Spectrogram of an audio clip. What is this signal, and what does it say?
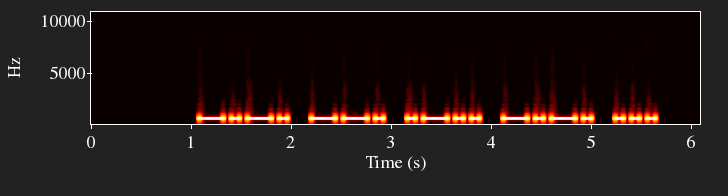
Morse code, heard as a keyed tone, about 15 wpm, 700 Hz. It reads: CGLCS
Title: Code Groups - 5 Letters - 15wpm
